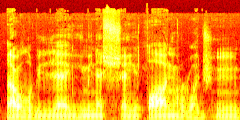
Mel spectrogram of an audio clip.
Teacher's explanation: a very deep voice and a very low register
